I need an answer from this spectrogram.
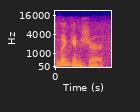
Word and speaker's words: Lincolnshire: It's pronounced like this, Lincolnshire.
